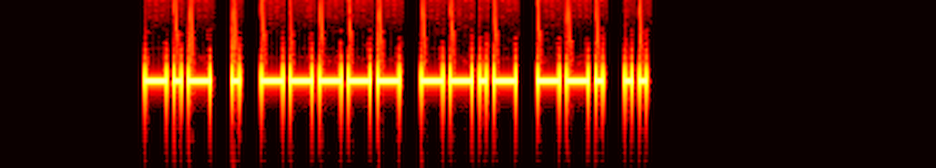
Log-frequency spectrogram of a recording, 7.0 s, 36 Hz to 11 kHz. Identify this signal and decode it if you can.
Morse code, heard as a keyed tone, about 21 wpm, 700 Hz. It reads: KE0QGI
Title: USA Call Signs - 6 Characters - Repeated 2x - 22wpm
